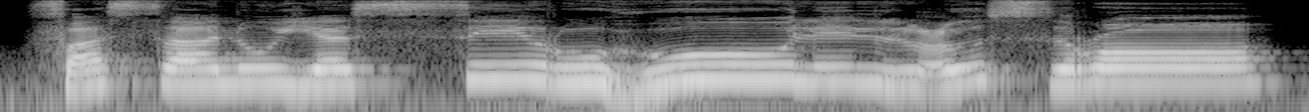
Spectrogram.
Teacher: نون کے اوپر پیش کی حرکت سنگل 1 کاؤنٹ، یا کے اوپر بھی فتح زبر کی حرکت 1 کاؤنٹ، سین مشدد ہے، ٹائم ٹیکنگ ہوگا، کسرہ کی حرکت ہے 1 کاؤنٹ پڑھی جائے گی، اور اس کی جو سفیر ہے سٹی ہے وہ بھی واضح کریں گے۔ رو کے اوپر پیش ہے، اس کو پر پڑھا جائے گا اور حرکت 1 کاؤنٹ ادا ہوگی۔ · سین کے اوپر فتح ہے، 1 کاؤنٹ ادائیگی ہوگی، اور سین کے اندر صفت ہے اس کی سفیر یعنی سٹی، تو وہ ہم واضح کریں گے · فا میں ہمس ہے، ہمس کو واضح کریں گے اور اس کی جو حرکت ہے وہ 1 کاؤنٹ ادا ہوگی۔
